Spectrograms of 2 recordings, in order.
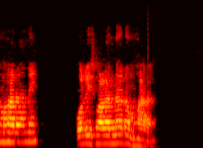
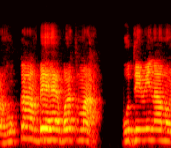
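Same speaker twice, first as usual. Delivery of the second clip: loud, higher angry scold; angry doctor scolding; 4 semitones higher, 6 dB louder than usual. Acted. Temperamental doctor scolds milk-drinking patient, loud angry rebuke.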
